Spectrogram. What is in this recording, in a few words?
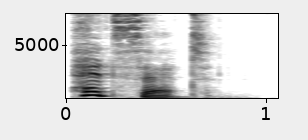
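"headset", British English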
